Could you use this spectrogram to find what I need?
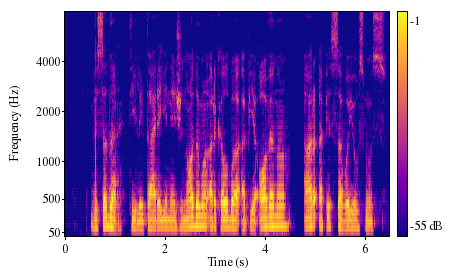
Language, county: Lithuanian, Vilnius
